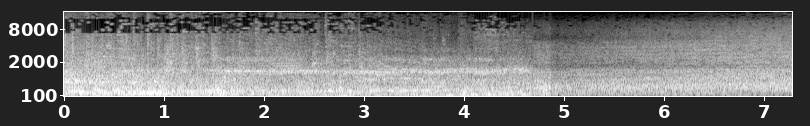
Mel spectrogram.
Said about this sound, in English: We were hit by that car from behind. You ran off the road, and after that, I don't know what happened.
